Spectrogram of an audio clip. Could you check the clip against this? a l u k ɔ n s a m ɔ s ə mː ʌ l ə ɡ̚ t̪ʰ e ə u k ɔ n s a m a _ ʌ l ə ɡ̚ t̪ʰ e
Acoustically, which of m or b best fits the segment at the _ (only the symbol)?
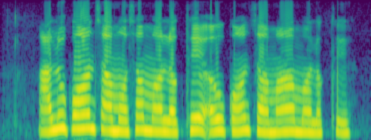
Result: m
